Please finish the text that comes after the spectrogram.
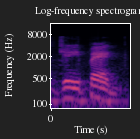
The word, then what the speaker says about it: JPEG: file names that jpg this is pronounced as jpeg and it is the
